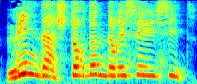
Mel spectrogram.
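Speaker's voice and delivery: crié, plus aigu et plus fort; ordonne-lui de rester, sans appel; ordre crié. Acted. Germaine ordonne à Linda. (la mère ordonne à Linda de rester, en criant)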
